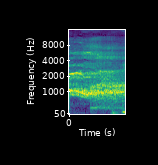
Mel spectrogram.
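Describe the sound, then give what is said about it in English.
A man's voice imitates a loud Harley motorcycle exhaust with Screaming Eagle pipes, a sustained buzzing roar held steadily for about a second with no other talk. “That's gonna be me making the noise. Screaming eagle right there. You're gonna have Harley pipes, bud.”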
